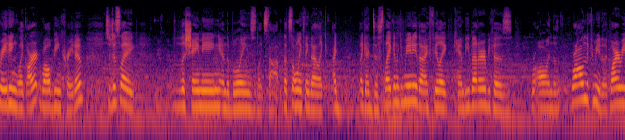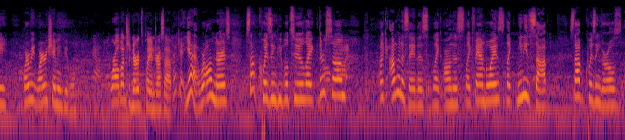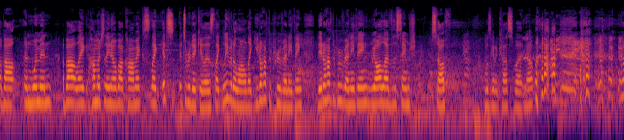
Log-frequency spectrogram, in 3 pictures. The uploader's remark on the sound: Live on the Con floor at All Star Comic Con in Tyson’s Corner, VA.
